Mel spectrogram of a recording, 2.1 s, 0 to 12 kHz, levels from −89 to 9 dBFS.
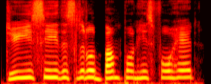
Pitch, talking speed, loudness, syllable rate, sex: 260 Hz, 255 wpm, -19 LUFS, 6.4 syllables/s, female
